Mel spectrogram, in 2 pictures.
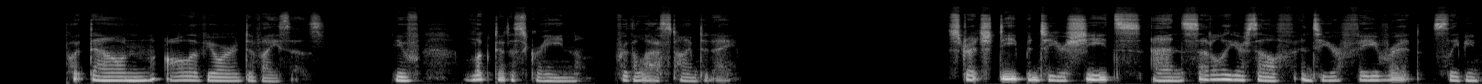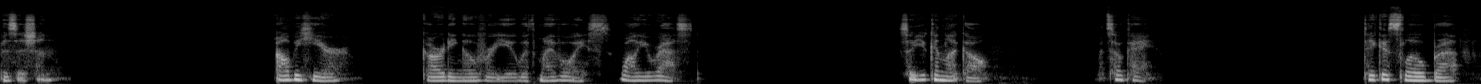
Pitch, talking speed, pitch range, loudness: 185 Hz, 105 wpm, 170-210 Hz, -25 LUFS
